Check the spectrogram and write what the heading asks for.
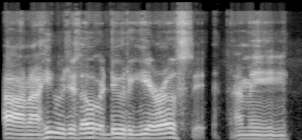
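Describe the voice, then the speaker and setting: A man's voice: medium pitch, fairly even intonation, moderate pace, darkish tone. A man on a livestream panel, talking in an easygoing, slangy way and laughing along. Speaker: panel caller. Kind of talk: casual chat.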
